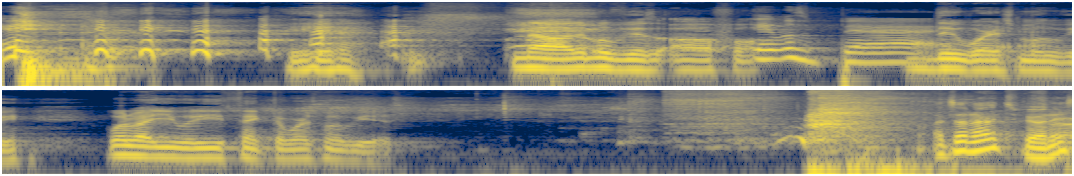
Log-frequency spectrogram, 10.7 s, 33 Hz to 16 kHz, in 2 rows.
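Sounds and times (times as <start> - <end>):
speech: 0.0 - 0.4, 1.4 - 7.4, 10.0 - 10.6
laughter: 0.0 - 3.4
stifled sneeze: 9.2 - 10.0.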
